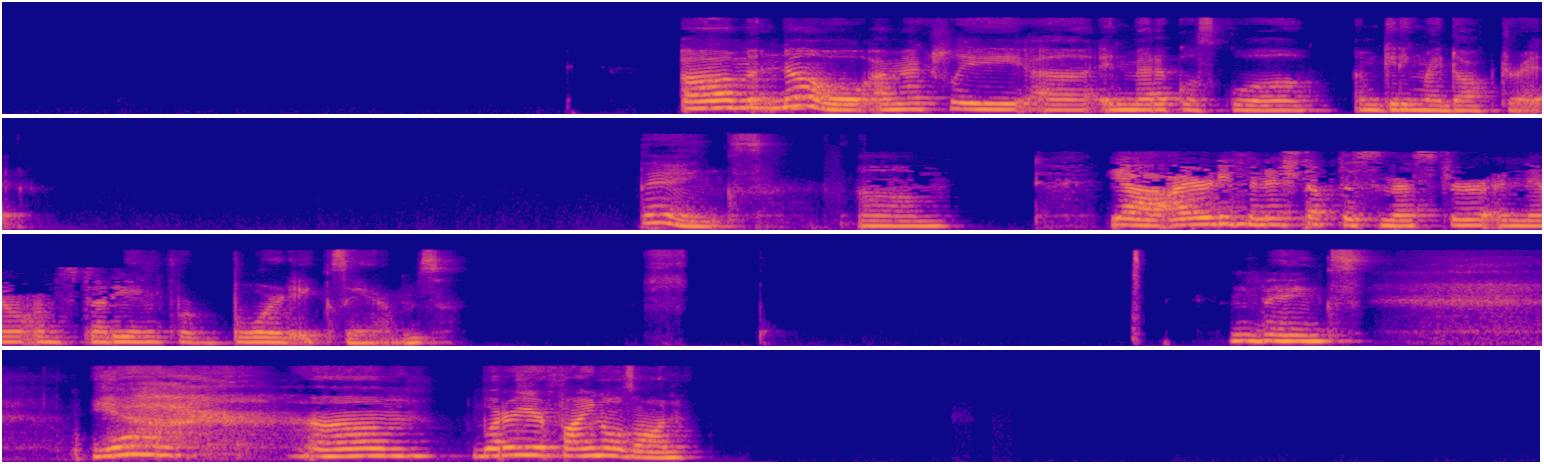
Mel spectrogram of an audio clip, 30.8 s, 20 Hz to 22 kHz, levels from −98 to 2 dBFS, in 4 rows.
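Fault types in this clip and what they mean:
Adaptive stream at a lower bitrate: the player switched to a lower-quality version of the speech stream for about 4 s, from 12.02 to 16.02 s, as the connection slowed. The change is abrupt in both directions with no gap. Within that stretch nothing is heard above 6.3 kHz, so the speech turns dull and more codec artefacts come through. This fits a drop from roughly 96 kbit/s to 24 kbit/s AAC.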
